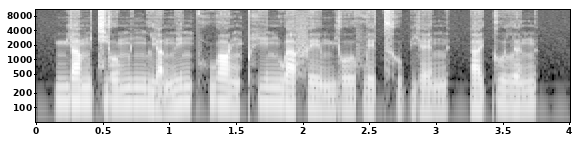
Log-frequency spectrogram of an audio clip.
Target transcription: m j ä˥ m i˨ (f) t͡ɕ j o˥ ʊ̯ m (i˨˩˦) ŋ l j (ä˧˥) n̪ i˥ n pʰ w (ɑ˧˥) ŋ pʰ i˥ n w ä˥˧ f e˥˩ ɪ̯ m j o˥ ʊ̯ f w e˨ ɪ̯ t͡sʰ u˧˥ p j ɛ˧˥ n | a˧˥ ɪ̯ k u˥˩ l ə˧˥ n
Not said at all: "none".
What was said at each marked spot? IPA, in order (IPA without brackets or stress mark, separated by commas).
none, i˥, ä̰˨˩, ɑ˥˩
